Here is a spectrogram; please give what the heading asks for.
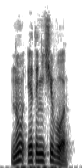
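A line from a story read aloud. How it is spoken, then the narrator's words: Plain. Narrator (Russian): ответила Лизавета Прокофьевна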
